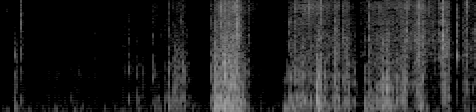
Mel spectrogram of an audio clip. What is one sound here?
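A plastic package thumps down onto a table.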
